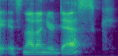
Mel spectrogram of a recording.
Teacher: So instead of, is it not on your desk? We could say, it's not on your desk with rising intonation.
